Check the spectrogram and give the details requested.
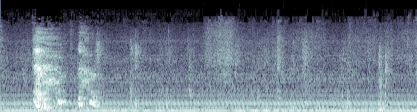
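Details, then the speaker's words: Adult woman ill with an autumn illness, who calls the cough the worst part; two harsh coughs in quick succession, then quiet, over a steady low hum in a small room: illness cough. "jak Najgorsze jest ten kaszel"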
